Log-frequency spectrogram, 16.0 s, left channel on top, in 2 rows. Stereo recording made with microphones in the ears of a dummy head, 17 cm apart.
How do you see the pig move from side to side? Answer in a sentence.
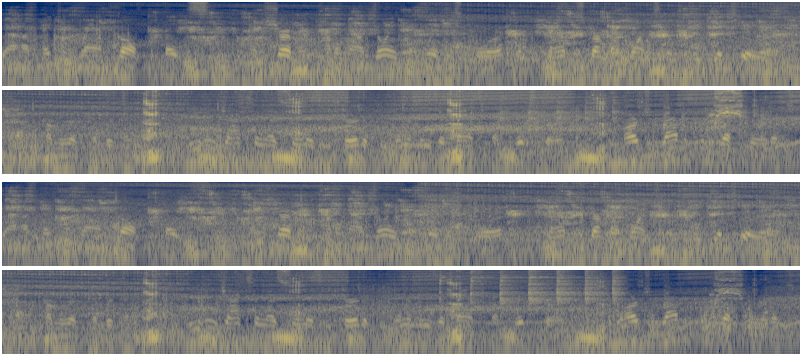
In this clip you hear the pig go from the right side to the left.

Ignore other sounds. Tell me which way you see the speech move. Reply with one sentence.
You can hear the speech go right and come back.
